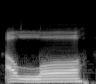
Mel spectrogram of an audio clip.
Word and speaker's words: Allah: Keadaan yang tebal itu mengharuskan lam dibaca condong pada vokal O. Makanya kita baca Allah, Masya Allah.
